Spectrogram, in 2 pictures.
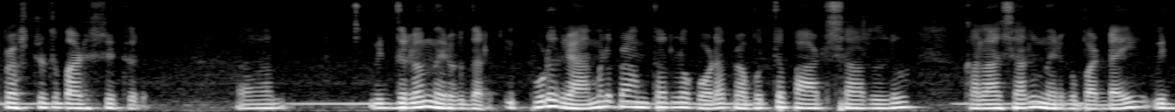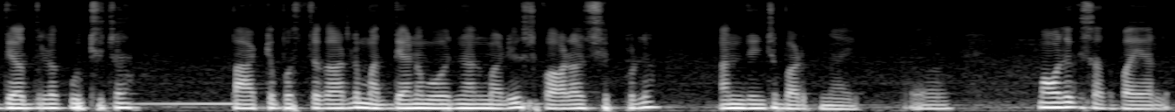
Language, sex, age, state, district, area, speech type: Telugu, male, 30-45, Telangana, Peddapalli, rural, spontaneous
